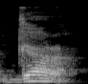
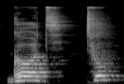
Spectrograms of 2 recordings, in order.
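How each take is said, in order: First: The words merge with a flapped middle sound. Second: Both words are said fully with a clear t.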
